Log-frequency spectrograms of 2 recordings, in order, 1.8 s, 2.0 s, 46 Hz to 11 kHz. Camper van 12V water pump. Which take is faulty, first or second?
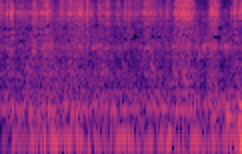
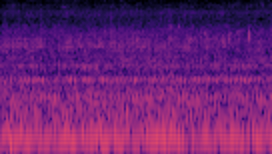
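first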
